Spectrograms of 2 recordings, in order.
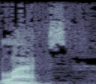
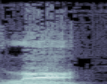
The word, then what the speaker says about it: Laux: Or as she says, her name's spelled L-A-U-X, and some people pronounce it Lax. Well, I wouldn't be so lax, Marie Louise, as to pronounce it Lax, since you've told me the right way to say it is Law.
